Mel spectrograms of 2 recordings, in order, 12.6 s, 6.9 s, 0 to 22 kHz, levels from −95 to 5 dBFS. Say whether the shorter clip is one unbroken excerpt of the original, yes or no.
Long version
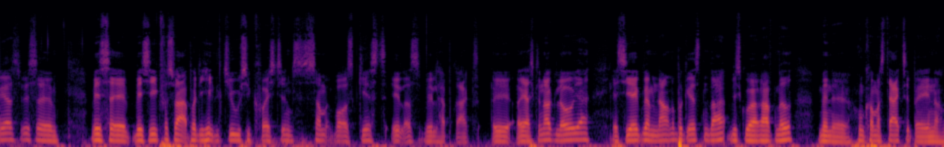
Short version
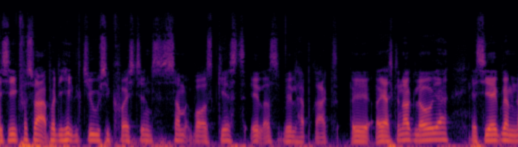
yes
